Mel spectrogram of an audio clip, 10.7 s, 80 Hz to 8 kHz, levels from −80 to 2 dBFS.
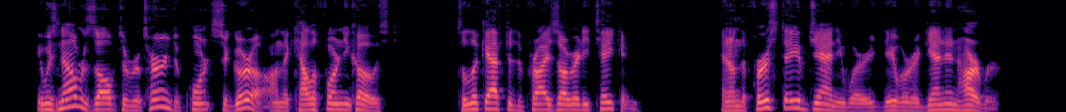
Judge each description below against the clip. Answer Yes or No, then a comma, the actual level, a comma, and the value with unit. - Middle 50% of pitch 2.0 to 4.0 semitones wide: No, average, 4.8 semitones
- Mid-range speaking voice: Yes, medium, 145 Hz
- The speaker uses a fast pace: No, average, 180 wpm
